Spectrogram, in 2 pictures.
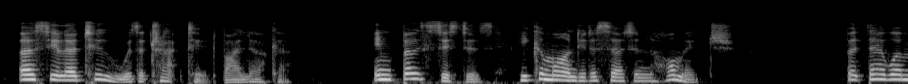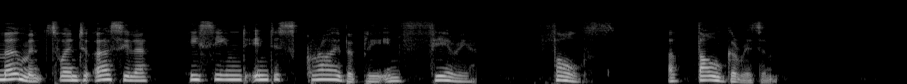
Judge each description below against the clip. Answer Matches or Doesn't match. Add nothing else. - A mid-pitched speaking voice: Doesn't match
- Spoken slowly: Matches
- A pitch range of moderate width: Doesn't match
